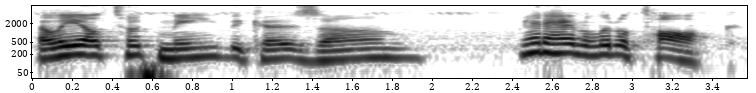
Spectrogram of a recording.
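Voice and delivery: ordinary talk, nothing marked

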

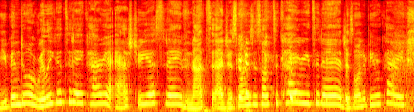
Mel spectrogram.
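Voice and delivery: put-on sweetly praising a child; imitating grandmother. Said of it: "abuela's like".

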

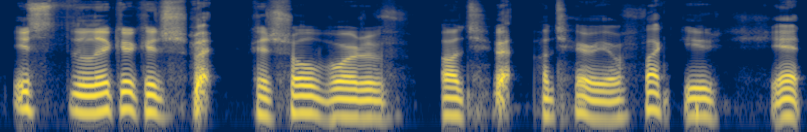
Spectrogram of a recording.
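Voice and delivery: put-on slurred drunk speech. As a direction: slur it like a drunk. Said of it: "That was pretty good".

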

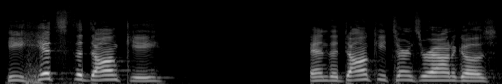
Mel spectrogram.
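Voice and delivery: ordinary talk

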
